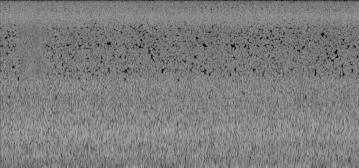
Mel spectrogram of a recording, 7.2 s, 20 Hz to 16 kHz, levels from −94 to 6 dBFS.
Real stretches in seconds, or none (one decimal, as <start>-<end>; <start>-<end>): 0.0-0.4; 0.9-7.2

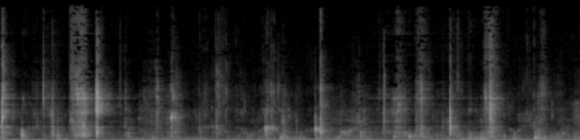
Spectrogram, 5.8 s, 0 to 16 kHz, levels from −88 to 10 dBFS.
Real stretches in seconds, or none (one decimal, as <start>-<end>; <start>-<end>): 1.4-3.7; 5.1-5.8

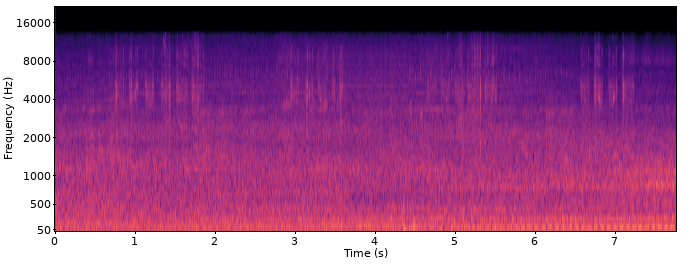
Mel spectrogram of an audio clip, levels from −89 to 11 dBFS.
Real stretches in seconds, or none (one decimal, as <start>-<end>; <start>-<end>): 0.0-3.6; 4.4-7.8

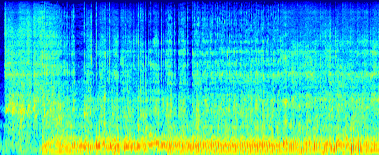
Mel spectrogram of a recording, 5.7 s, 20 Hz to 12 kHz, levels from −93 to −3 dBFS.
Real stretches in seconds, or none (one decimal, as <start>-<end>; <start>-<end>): 0.6-1.3; 2.5-4.2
